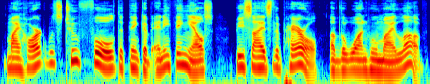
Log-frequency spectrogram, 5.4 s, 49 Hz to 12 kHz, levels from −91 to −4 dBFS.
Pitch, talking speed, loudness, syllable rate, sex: 140 Hz, 210 wpm, -17 LUFS, 5.7 syllables/s, male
